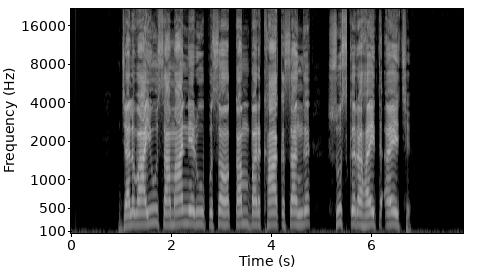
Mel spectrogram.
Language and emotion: Maithili, neutral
